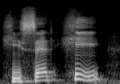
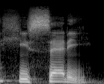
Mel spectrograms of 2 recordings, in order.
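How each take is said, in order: First: A clear d, and the h of 'he' is pronounced. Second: A soft r for d, and the h is dropped.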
